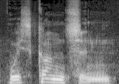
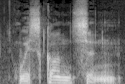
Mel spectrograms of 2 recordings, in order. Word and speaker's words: Wisconsin: How do you go about pronouncing it? Wisconsin. You do want to stress on the second syllable, the con syllable. Wisconsin.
